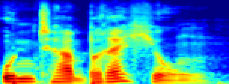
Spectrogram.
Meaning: 1. interruption 2. interrupt
- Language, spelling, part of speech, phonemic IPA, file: German, Unterbrechung, noun, /ˌʊntɐˈbʁɛçʊŋ/, De-Unterbrechung.ogg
